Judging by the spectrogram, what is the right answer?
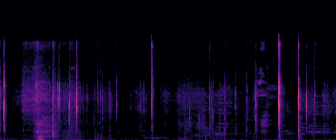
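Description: A few sharp plastic clicks and small knocks as a blade fuse is pushed back into a car's under-dash fuse box, the loudest click about four seconds in.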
